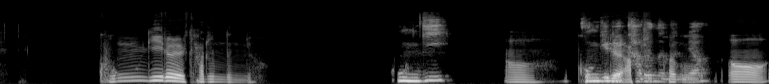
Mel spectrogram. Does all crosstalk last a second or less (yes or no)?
no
